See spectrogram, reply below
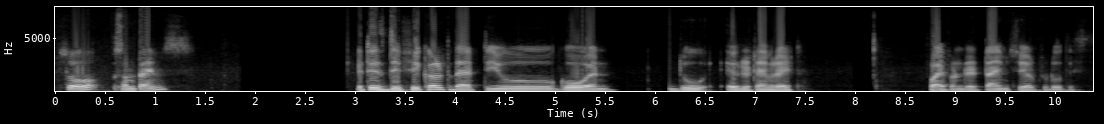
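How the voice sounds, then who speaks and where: A man teaching software step by step in an informal screen-share tutorial, halting and often checking understanding with questions. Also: medium pitch, fairly even intonation, dry recording. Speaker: SAP software trainer. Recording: dull, lo-fi online class audio.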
